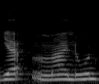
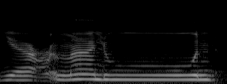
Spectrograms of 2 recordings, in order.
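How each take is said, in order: First: The consonant is a sharp glottal catch. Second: The consonant is a smooth sound from mid-throat. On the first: The speaker calls it wrong. "तो वो अदायगी गलत हो जाएगी" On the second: The speaker calls it right. "इसको हम पढ़ेंगे यअमलून"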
